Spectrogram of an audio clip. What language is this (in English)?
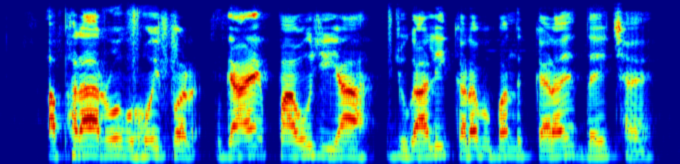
Maithili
